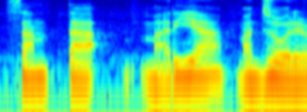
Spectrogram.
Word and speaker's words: Santa Maria Maggiore: E allora quella al telefono era una compagna della redazione di Radio Onda Rossa dalla piazza in protesta oggi a Roma, piazza Santa Maria Maggiore, l'ho detto bene, sì.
